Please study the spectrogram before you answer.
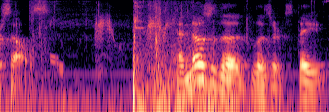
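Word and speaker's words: Lihzahrd: But yeah, so the lizards themselves, and they are called lizards. Ow. If we break one of their statues, it's spelled weird, lizard, but it's still pronounced lizard as far as I'm aware.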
